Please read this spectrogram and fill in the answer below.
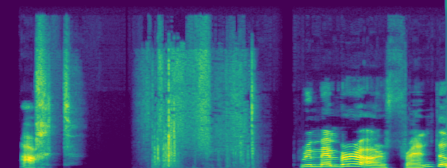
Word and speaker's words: acht: But if it pairs with his friend, the letter C, it will make a sound, exactly like here, acht. The letter combo C and H will actually get pronounced in two different ways.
